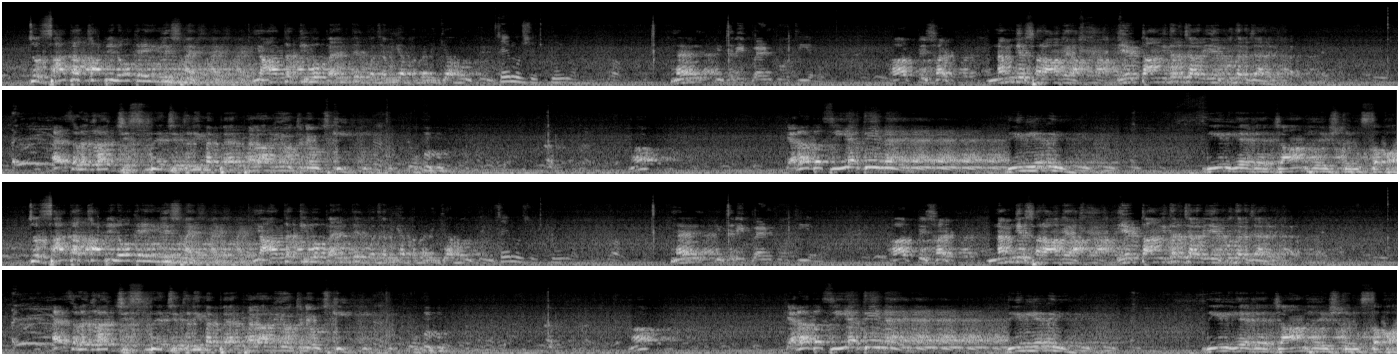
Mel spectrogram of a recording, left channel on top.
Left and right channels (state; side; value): normal; both; correlation 0.09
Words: جو زیادہ قابل ہو گئے انگلش میں، یہاں تک کہ وہ پہنتے پجامیہ پتہ نہیں کیا بولتے ہیں، اتنی پینٹ ہوتی ہے، وہ ہاف ٹی شرٹ، ننگے سر آ گیا، ایک ٹانگ ادھر جا رہی ہے ادھر جا رہی ہے، ایسا لگ رہا جس نے جتنی میں پیر پھیلا نہیں اتنے اس کی، ہاں کہہ رہا بس یہ دین ہے۔ دین یہ نہیں ہے، دین یہ ہے، جان ہے عشق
